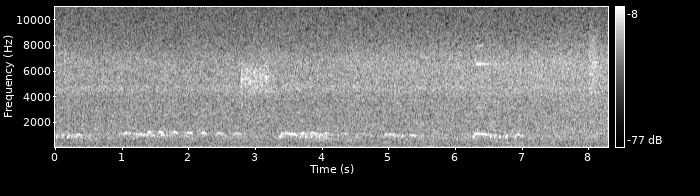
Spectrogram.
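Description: A bird calling: five short, wavering trilled calls, about one every second and a half, over a steady low rumble.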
